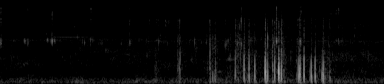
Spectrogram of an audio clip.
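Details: A squirrel named Frany eating pecans: quiet at first, then a burst of sharp, crunchy bites and gnawing clicks in the second half, with faint room background.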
